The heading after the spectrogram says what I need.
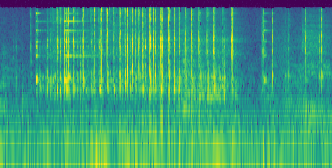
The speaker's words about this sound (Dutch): Dan eh, starten wij de wekker en dan eh, gaan we van start.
